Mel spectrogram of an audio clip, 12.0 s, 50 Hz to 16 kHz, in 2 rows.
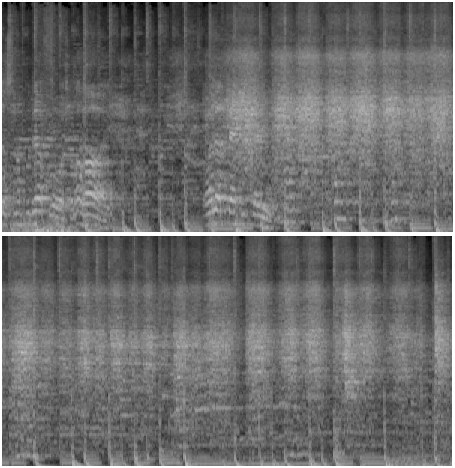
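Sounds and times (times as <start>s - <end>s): music with heavy bass beat: 1.5s - 12.0s
plaster panel edge rasping: 2.2s - 12.0s.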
